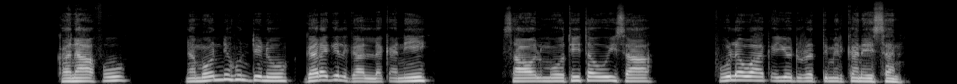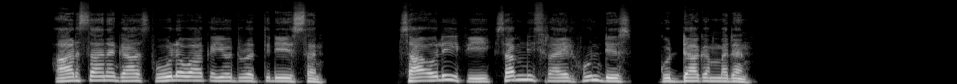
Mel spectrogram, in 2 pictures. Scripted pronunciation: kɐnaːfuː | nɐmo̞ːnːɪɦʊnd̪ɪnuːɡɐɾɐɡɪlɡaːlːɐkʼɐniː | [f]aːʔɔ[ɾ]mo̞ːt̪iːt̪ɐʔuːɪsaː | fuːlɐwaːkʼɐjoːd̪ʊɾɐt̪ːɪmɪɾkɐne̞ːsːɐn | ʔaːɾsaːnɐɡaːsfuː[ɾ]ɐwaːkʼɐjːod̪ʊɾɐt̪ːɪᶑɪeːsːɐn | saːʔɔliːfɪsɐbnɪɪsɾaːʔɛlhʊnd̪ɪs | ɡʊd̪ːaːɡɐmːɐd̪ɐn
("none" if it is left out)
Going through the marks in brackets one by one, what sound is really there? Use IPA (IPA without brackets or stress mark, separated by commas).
s, l, l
